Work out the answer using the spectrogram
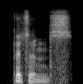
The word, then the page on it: pittance: British English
